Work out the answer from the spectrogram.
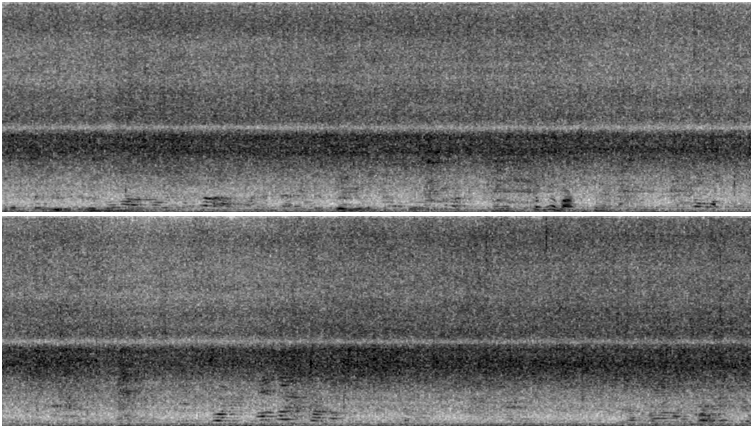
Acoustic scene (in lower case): crowded indoor space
